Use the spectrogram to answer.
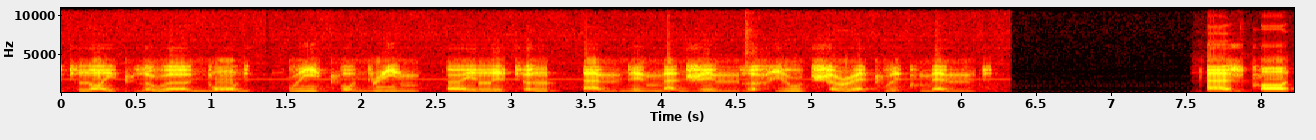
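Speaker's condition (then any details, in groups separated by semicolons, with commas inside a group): Cerebral palsy, speech-generating device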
